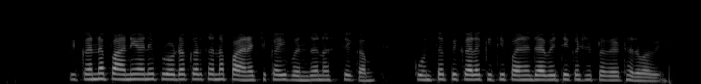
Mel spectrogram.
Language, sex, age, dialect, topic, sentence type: Marathi, male, 18-24, Northern Konkan, agriculture, question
